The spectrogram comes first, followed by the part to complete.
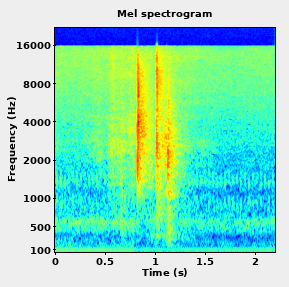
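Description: Two or three short, sharp handling noises about a second in, as a soft Greenies dental chew and its plastic pouch are handled, over a low steady hum.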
